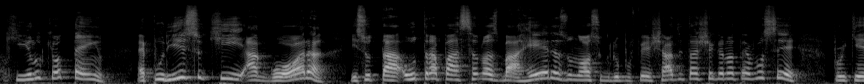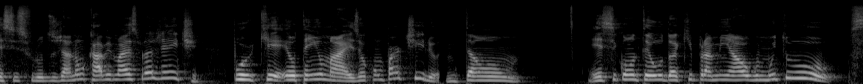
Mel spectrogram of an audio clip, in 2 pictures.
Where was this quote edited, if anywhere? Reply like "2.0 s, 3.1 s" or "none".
1.3 s, 10.9 s, 13.0 s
